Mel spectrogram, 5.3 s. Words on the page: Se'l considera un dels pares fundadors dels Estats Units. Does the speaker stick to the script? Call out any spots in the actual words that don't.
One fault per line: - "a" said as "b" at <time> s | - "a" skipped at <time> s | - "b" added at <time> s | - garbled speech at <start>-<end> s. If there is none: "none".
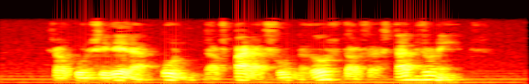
none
